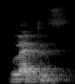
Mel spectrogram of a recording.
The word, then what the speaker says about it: lettuce: latitudes but let me tell you the correct pronunciation of this word is lettuce it is green leaves used as uncooked salad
